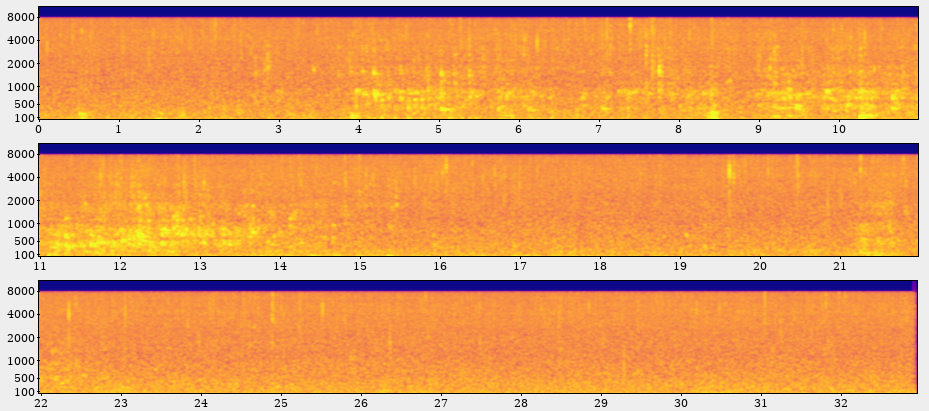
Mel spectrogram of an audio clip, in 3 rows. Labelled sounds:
7.3	7.6	water noise, 0.78 to 1.0 kHz

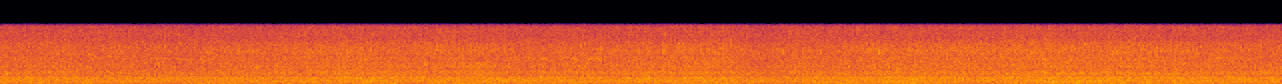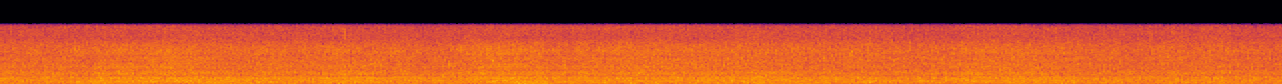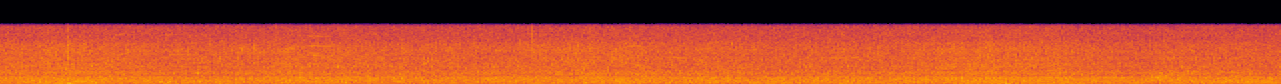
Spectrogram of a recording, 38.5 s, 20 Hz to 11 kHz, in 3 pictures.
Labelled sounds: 28.7	29.0	Pacific white-sided dolphin, 3.7 to 6.3 kHz

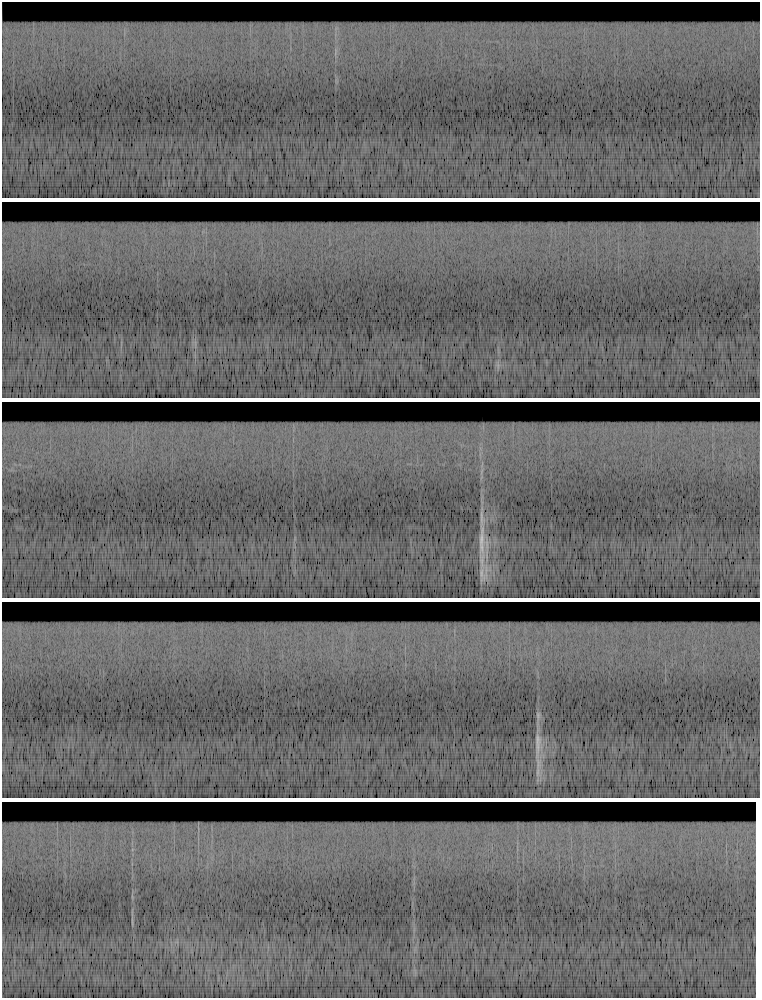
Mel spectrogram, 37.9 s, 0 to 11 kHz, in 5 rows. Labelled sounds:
4.7	5.0	Pacific white-sided dolphin, 5.4 to 5.7 kHz
19.2	19.4	Pacific white-sided dolphin, 3.6 to 3.8 kHz

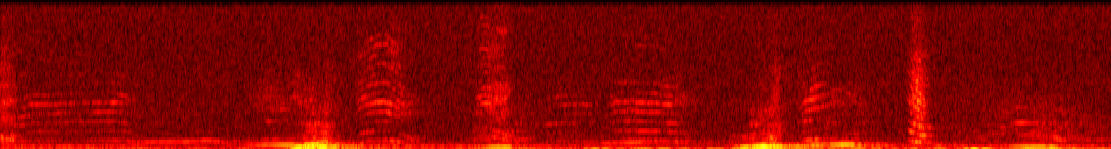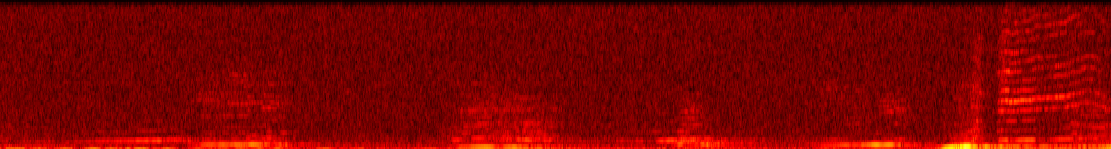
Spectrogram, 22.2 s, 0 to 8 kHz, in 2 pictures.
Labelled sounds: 0.1	1.4	humpback whale, 0.93 to 3.1 kHz
2.9	4.1	humpback whale, 1.2 to 6.1 kHz
5.4	6.8	humpback whale, 0.93 to 3.1 kHz
7.3	8.6	humpback whale, 0.80 to 3.5 kHz
9.0	9.4	humpback whale, 0.80 to 1.7 kHz
10.1	10.4	humpback whale, 1.4 to 1.5 kHz
12.5	13.8	humpback whale, 0.96 to 2.8 kHz
14.4	14.6	humpback whale, 3.9 to 4.1 kHz
17.9	18.2	humpback whale, 1.3 to 2.2 kHz
19.9	20.2	humpback whale, 1.9 to 2.4 kHz
20.7	22.2	humpback whale, 0.80 to 7.2 kHz

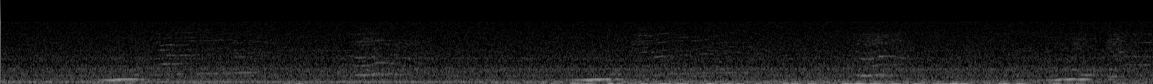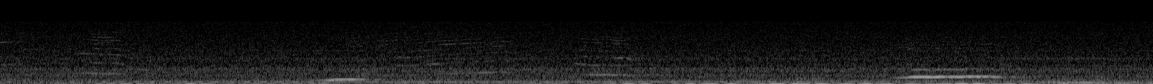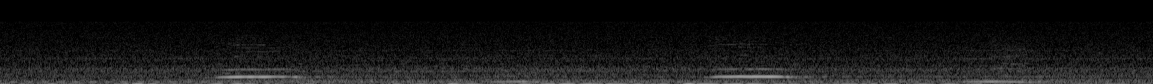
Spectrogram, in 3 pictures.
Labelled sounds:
1.6	2.0	humpback whale, 0.90 to 4.5 kHz
3.0	3.3	humpback whale, 3.0 to 3.2 kHz
6.3	6.6	humpback whale, 3.7 to 3.9 kHz
7.1	7.4	humpback whale, 2.6 to 2.8 kHz
11.3	11.7	humpback whale, 2.7 to 2.9 kHz
15.8	16.4	humpback whale, 2.5 to 3.1 kHz
17.3	17.9	humpback whale, 0.86 to 1.3 kHz
25.4	25.7	humpback whale, 2.4 to 2.5 kHz
30.2	30.7	humpback whale, 2.1 to 2.6 kHz

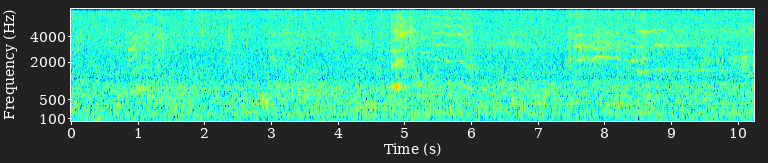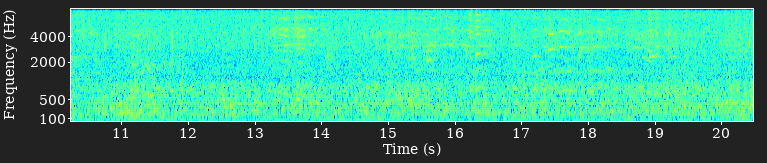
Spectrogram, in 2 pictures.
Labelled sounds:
4.8	5.9	Pacific white-sided dolphin, 1.8 to 6.5 kHz
7.8	9.0	Pacific white-sided dolphin, 1.5 to 4.9 kHz
17.3	17.8	Pacific white-sided dolphin, 1.4 to 3.1 kHz
18.8	19.1	Pacific white-sided dolphin, 2.0 to 2.6 kHz

